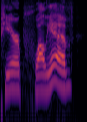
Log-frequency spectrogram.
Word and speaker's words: Poilievre: And Pierre Poilievre, I said it right, and his Conservative Party, they were all set to absolutely clean the Liberal Party's clock.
